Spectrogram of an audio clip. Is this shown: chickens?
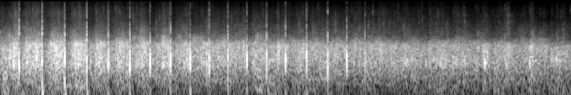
no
